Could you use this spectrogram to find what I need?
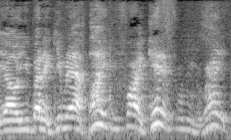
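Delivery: mock tough-kid threat; threatening demand. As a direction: bark the threat at him. Bully threatening over bike.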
